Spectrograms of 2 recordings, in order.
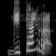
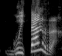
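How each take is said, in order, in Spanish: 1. No se oye ninguna vocal entre la g y la i. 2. Se oye una vocal 'u' entre la g y la i. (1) "solo suena la I" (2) "Tú no dices guitarra"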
